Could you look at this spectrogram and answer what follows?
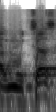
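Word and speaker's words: المجاز: sanad itu untuk almujaz bacanya almjaz karena dari f ajaz jadi mujaz itu yang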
